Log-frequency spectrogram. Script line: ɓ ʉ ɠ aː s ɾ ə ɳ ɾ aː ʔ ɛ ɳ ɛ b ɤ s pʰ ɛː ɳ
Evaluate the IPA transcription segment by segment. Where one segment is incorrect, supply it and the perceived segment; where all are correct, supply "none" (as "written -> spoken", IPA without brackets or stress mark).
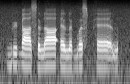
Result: ɓ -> b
